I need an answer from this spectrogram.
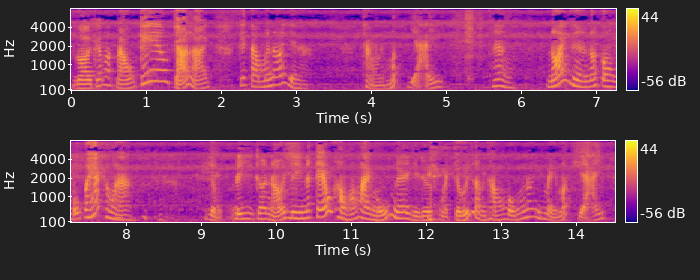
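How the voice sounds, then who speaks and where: An older woman with a Southern Vietnamese accent, telling stories in a blunt, earthy, animated way as an interviewee. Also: mid-range voice, a little fast, slight background noise. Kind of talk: rural storytelling.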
